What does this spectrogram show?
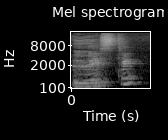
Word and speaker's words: est: Le petit mot qui s'écrit EST et qui se prononce est encadré en rouge dans toutes les phrases.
